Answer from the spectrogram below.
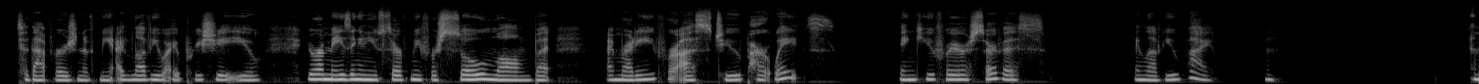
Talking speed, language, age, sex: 155 wpm, English, 10-29, female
